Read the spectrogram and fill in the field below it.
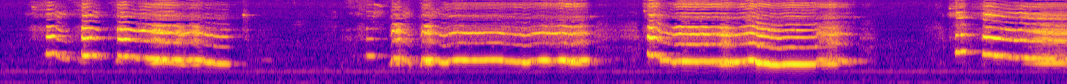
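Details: Schnauzer vocalizing strangely at a switched-on humidifier in a room: long, wavering, howl-like whines that slide downward, in three extended bursts with brief yips, accompanied by a low steady mechanical hum.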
